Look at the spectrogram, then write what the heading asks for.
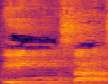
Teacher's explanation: nun mati menghadapi sin, huruf ikhfa dibaca ikhfa, n dibaca jadi eng. Ing samar dibaca jadi ingsa, sanya matudi.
